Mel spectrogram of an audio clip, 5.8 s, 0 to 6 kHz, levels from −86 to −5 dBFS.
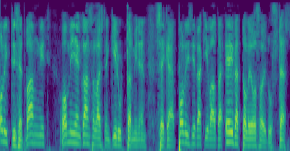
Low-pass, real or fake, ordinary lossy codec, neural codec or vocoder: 5.4 kHz; fake; MP3, 24 kbps; codec, 16 kHz, 4 kbps, X-Codec, WavLM features, trained on Multilingual LibriSpeech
